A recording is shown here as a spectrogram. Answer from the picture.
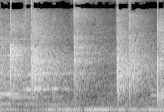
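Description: A few people clapping: several sharp, scattered hand claps, while held notes of song or music fade out in the first half second.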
